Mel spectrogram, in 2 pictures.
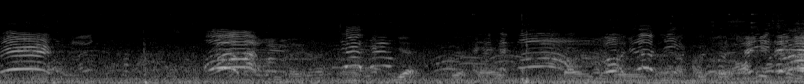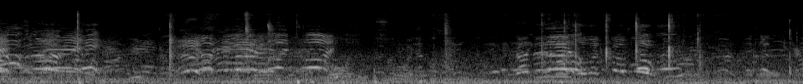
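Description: Shouting voices carrying across an outdoor soccer field, many short calls over background crowd chatter.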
